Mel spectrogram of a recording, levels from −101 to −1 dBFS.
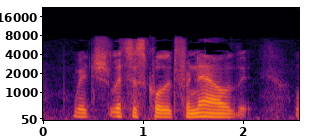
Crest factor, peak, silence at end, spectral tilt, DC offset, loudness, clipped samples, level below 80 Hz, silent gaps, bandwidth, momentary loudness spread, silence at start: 18 dB; -12 dBFS; 0.5 s; -5 dB/octave; under 0.1%; -29 LUFS; under 0.1%; -62 dBFS; none; 7.8 kHz; 13 LU; 0.3 s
